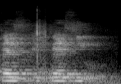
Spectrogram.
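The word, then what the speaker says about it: fascio: तो यहाँ पर एक ये जो फासिज्म है, ये फासिज्म वर्ड जो है एक इटालियन वर्ड से आता है जिसका ये प्रोनाउंसिएशन होता है फैसियो।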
